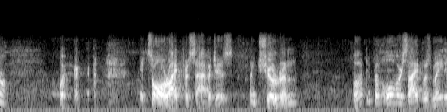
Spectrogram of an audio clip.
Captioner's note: laughs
